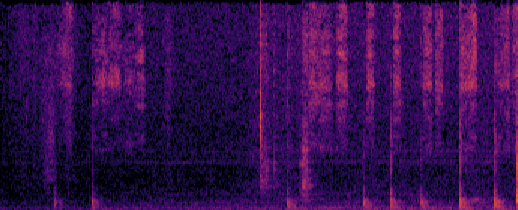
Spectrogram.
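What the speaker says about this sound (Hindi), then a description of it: "अब सुनो बच्चे, एक ही गजब के खिलाड़ी का नाम लिखता हूं" A pen scratches out a cricketer's name by hand, a series of quick strokes and scrapes on paper, faint at first and growing more distinct, close up with no talking.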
